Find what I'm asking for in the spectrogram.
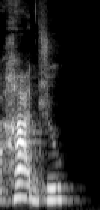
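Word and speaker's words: rádio: O sea, no sé si por ejemplo la R si está al principio de la palabra se pronuncia como G, entonces, si una persona escucha Haju no va a pensar en radio.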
